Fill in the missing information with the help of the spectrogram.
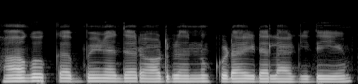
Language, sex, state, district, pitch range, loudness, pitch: Kannada, male, Karnataka, Bidar, 130-145 Hz, -16 LUFS, 140 Hz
